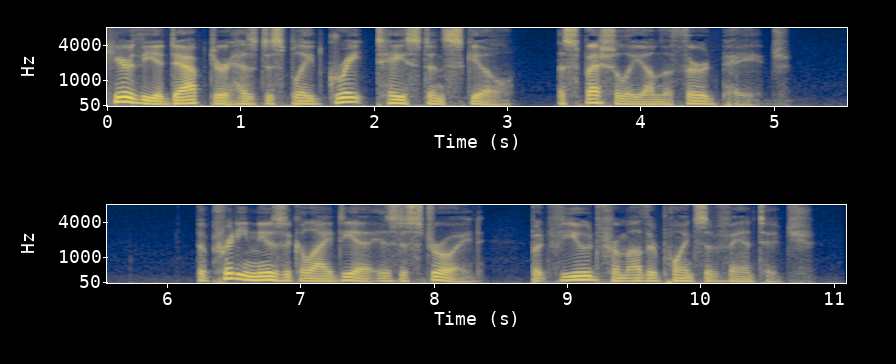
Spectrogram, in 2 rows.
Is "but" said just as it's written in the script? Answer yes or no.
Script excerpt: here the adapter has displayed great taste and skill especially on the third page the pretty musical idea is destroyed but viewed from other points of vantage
yes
